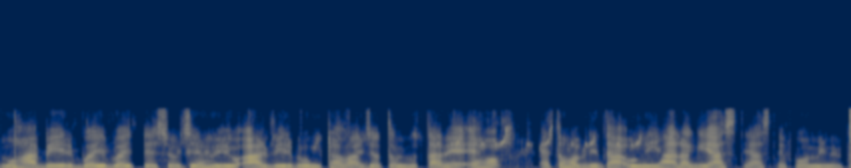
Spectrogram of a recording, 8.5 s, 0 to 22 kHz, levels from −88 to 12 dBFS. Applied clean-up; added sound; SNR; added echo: neural diffusion model UNIVERSE++.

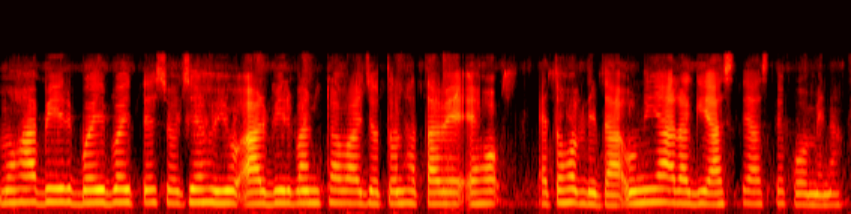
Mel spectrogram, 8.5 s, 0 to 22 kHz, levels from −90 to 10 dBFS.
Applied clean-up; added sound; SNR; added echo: neural separator model SepFormer DNS4.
